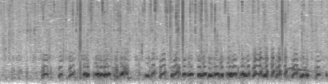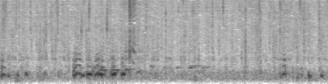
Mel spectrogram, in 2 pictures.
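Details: A guinea pig chewing roti makes dense runs of low, stuttering pulsed calls for about three seconds, then falls quiet before a second shorter burst. A few scattered later notes and sharp chewing clicks follow.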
